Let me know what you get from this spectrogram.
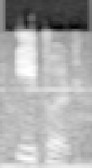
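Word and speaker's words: Ieper: War the city of April or eeper as it is locally pronounced in flemish was the scene of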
